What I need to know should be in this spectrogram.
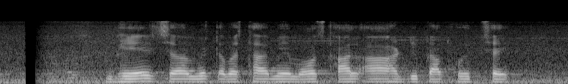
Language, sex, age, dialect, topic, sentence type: Maithili, male, 25-30, Southern/Standard, agriculture, statement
